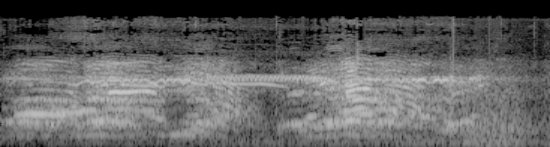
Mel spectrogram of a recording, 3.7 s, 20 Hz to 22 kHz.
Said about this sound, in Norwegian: 5000 pro-europeiske demonstranter står utenfor parlamentet i Aten og vifter med EU-flagg. Noen blir der til en ny låneavtale for Hellas er i boks.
